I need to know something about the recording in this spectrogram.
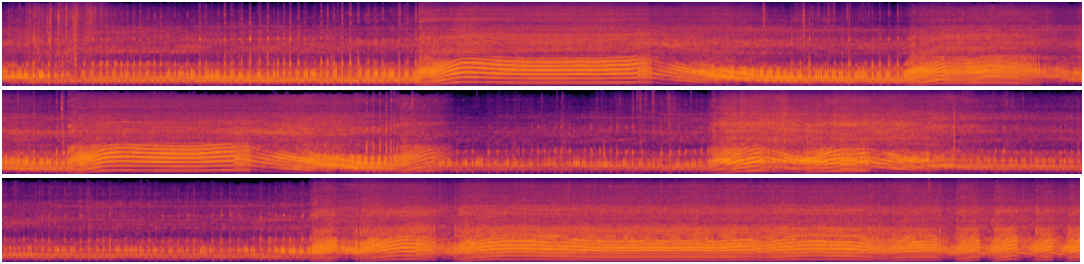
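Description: Gas chainsaw cutting through small trees: the engine revs up to full speed, holds through each cut and falls back to idle, about five times. The last cut is held longest, near the end.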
